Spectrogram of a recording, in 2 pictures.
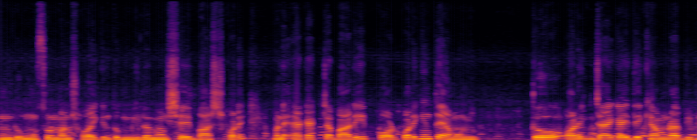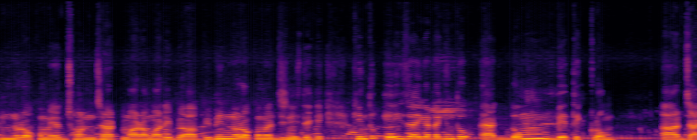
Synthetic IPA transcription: nd̪umusolmanʃɔbajk̬int̪̬umilomiʃejbaʃkɔɾemaneʔɛkɛk̚ʈabaɽiɾpɔɾpɔɾek̬int̪uɛmoni | t̪oɔnekd͡ʑaeɡajd̪ekʰiamɾabibʱinːoɾɔkomeɾd͡ʑʱɔnd͡ʑʱaʈmaɾamaɾibabibʱinːoɾɔkomeɾd͡ʑiniʃd̪ekʰikint̪uʔejd͡ʑaeɡaʈakint̪uɛk̚d̪ombet̪ikɾom | aɾd͡ʑa

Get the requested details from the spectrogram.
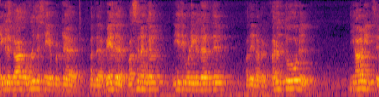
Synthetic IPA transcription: ɛŋɡɐɭɯkːaːɣɐʊɻɯðɯsɛjːɐpːɐʈːɐɐnd̪ɐʋeːðɐʋɐsɯɾɐŋɡɐɭniːðɪʋɔɭɪɣɐɭnɐɾɯnd̪ɯɐðɐnɐŋɡɐɭkɐɾɯt̪ːoːɽɯ | d̪ɪjaːnɪt̪ːɯ

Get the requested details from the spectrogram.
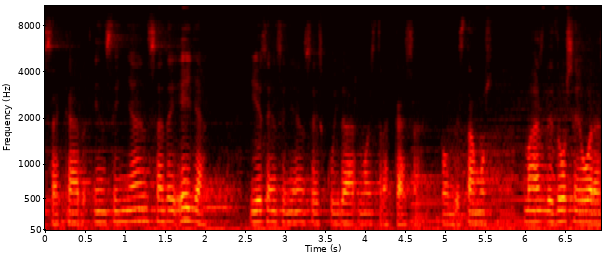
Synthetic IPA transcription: sakaɾenseɲansaðeʔeʎa | iesaenseɲãnsaeskwiðaɾnwest̪ɾakasa̰d̪̥ond̪eːst̪amos | mazd̪eðoseoɾa

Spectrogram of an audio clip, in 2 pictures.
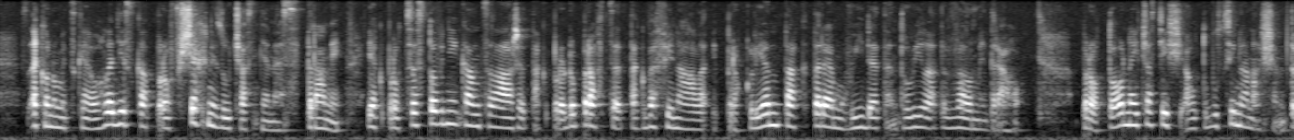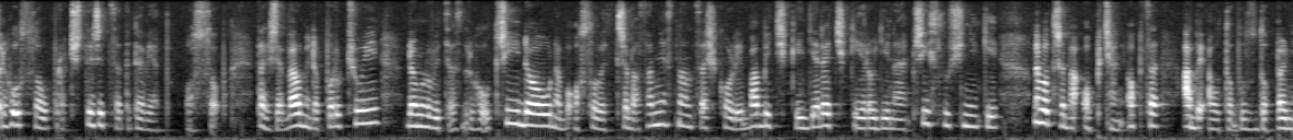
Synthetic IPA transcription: sʔɛko̞no̞mɪt͡skɛːɦoɦlɛɟɪskapɾʔo̞fʃɛxnɪzuːt͡ʃast̪ɲɛnɛːst̪ɾanɪjakpɾo̞t͡sɛst̪o̞vɲiːkant͡sɛlaːr̝ɛt̪akpɾo̞do̞pɾaft͡sɛt̪aɡvɛfɪnaːlɛʔɪpɾo̞klɪjɛnt̪akt̪ɛɾɛːmuviːdɛt̪ɛnt̪o̞viːlɛt̪vɛlmɪd̪ɾa̰ɦo̞ | pɾo̞t̪o̞nɛjt͡ʃascɛjʃiːʔawt̪obusɪnanaʃɛmt̪r̩ɦuso̞wpɾo̞t͡ʃt̪ɪr̝ɪt͡sɛd̪dɛvjɛt̪ʔoso̰pt̪aɡʒɛvɛlmɪdopo̞ɾut͡ʃujɪdomluvɪt̪sɛzd̪ɾuɦowt̪r̝̥iːdo̞wnɛboʔoslovɪt̪̚t̪r̝̥ɛbazamɲɛst̪nant͡sɛʃko̞lɪbabɪt͡ʃkɪɟɛdɛt͡ʃkɪɾo̞ɟɪnɛːpr̝̥iːsluʃɲiːkɪnɛbo̞t̪r̥ɛbaʔo̞pt͡ʃanɪʔo̞pt͡sɛʔabɪʔawt̪obusdopl̩ɲ

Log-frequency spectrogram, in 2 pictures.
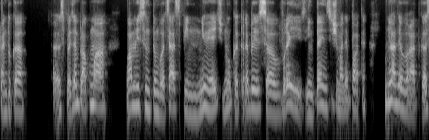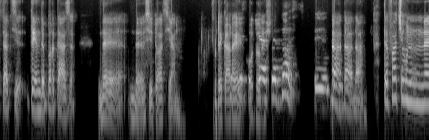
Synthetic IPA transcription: pe̞nt̪ɾukə | əspɾeɡze̞mp̬luakuma | owʔame̞nisunt̪ɨnvət̪sat̪sʲpɾinːjuejt͡ʃʲnukət̪ɾe̞buje̞səvɾe̞jint̪e̞nsʃaʃamajd̪e̞part̪e̞ | nujead̪e̞vəɾa̰t̪kəəst̪eat̪t̪e̞ɨnd̪e̞pərt̪eazə̰ | d̪e̞̰d̪e̞̰sḭt̪uat̪sia̰ | pe̞kaɾe̞̰od̪oed̪os | ed̪ad̪ad̪a̰t̪e̞fat͡ʃe̞une

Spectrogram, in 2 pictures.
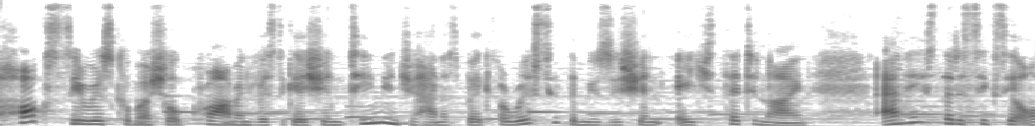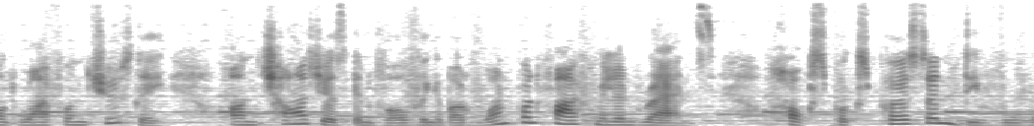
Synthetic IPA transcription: ðəhɔksːiɹiəskʰəmɜʃəlˠkʰɹ̥ãɪ̃mɪ̃nvɛstiɡeɪʃə̃ntʰĩmɪ̃nd͡ʒoɦænəsb̥ɜ˞ɡəɹɛstəd̪̚ðəmjuzɪʃə̃neɪd͡ʒθɜtinãɪ̃n | ʔə̃niz̥θɜɾisɪksjiəɹʔo̰lˠd̚waɪfə̃nt͡ʃʰʉzdeɪ | ə̃nt͡ʃʰaɹd͡ʒɛzɪ̰̃ɱvɔlˠvɪ̃ŋəbaʊt̚wʌ̃npʰɔ̃ɪ̃ntfaɪvmɪljə̃nɹæ̃ns | hɔksbɔkspʰɜ˞sə̃ndivu

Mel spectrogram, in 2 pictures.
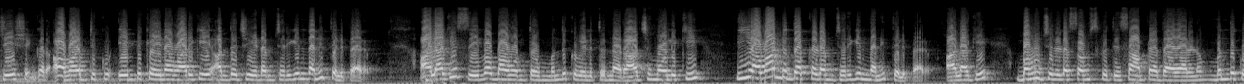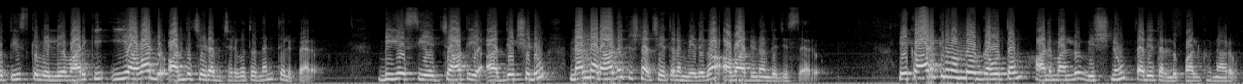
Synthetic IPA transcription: d͡ʒɐjɐʃɐŋkɐɾʔɐʋaːɾɖ̪ukuʔempikɐjnɐʋaːɾikeɐ̰nd̪ɐt͡ʃɛːjɐɽɐmd͡ʒɐɾiɡind̪ɐnit̪e̞lipa̰ːɾṵ | ɐlaːɡe̞ːsɛːʋɐbʱaːʋɐmt̪o̞ːmund̪ukuʋe̞ɭut̪unːɐɾaːd͡ʒɐmɐwliki | iːɐʋaːɾɖud̪ɐkːɐɽɐmd͡ʒɐɾiɡind̪ɐnit̪e̞lipʲa̰ːɾuɐlaːɡe̞ː | bɐɦud͡ʒilɐlɐsɐ̃m̃skɾut̪isaːmpɾɐd̪aːjaːlɐnumund̪ukut̪iːsu̥kuʋe̞ɭːɛːʋaːɾikiʔiːɐʋaːɾɖuʔɐnd̪ɐt͡ʃɛjɐɽɐmd͡ʒɐɾuɡut̪und̪ɐnit̪e̞lipa̰ːɾṵ | biesijeːd͡ʒaːt̪iːjɐʔɐd̪ʱjɐkʂuɽu | nɐlːɐɾaːd͡ʒʱɐkɾiʂɳɐt͡ʃeːt̪ulɐmiːd̪ɐɡaːʔɐʋaːɾɖunɐnd̪ɐt͡ʃeːsa̰ːɾṵ | iːkaːɾjɐkɾɐmɐmlo̞ːɡɐwt̪ɐmhɐnumaːnluʋiʂɳut̪ɐd̪jɐt̪ɐɾɐlupaːlɡɔnːaːɾṵ

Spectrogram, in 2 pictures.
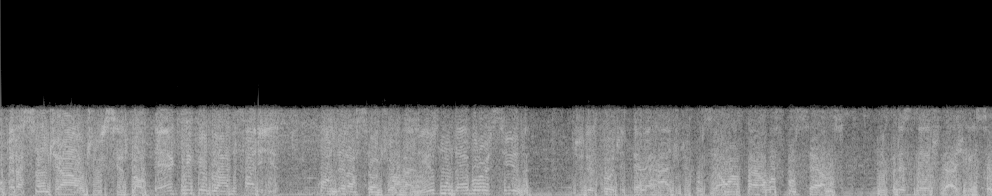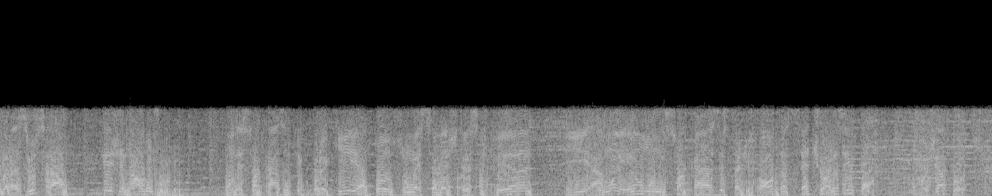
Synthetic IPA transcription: opeɾasɐ̃w̃d͡ʒɪawd͡ʒʊɪ̃sẽnt̪ɾawt̪ɛknikɐed̪uaɾd̪ʊfaɾiɐs | kõsd̪enasɐ̃w̃d͡ʒɪʒoɾnalizmʊd̪ɛbooɾsid̪ɐ | d͡ʒiɾet̪oɾd͡ʒɪt̪eleɦad͡ʒʊd͡ʒɪfuzɐ̃w̃hafaɛwvaskõsɛlʊs | ɪpɾezid̪ẽnt͡ʃɪd̪ɐːʒẽsiɐbɾaziwseɾa | heʒinawd̪ʊʒṵɾʊ̰ | mõnd̪ɐsuɐkazɐfikɐ̥pʊɾakiat̪od̪ʊzũmɐeselẽnt͡ʃɪ̥t̪eɾsɐfeɾɐ | ɪa̰mɐ̃ɲɐ̃mõnɐsuɐkazɐɪst̪ad͡ʒɪvɔwt̪ɐsɛt͡ʃɪɔɾɐzẽj̃kõ̰t̪ɐ | ũbõd͡ʒiɐat̪od̪ʊs

